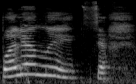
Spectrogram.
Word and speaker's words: паляниця: як Батьківська хата кот маленьких українців знати слово паляниця паляницю вимовляємо значить дикцію ми маємо паляниця паляниця Поляниця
